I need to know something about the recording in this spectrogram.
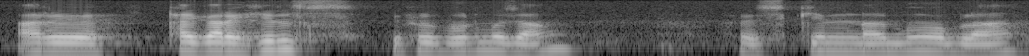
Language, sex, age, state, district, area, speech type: Bodo, male, 18-30, Assam, Kokrajhar, rural, spontaneous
